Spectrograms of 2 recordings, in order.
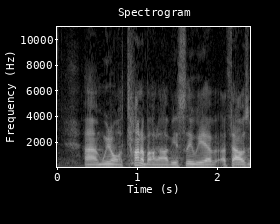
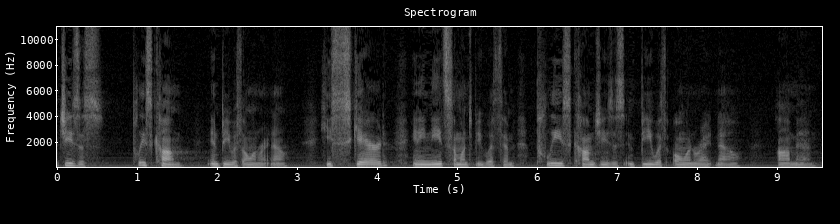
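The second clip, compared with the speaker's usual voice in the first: hushed, tender prayer, much softer; soft bedside prayer; 3 semitones lower, 11 dB quieter than usual. Retold or imitated. Father praying over his scared son, soft and hushed. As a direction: pray gently over a frightened child.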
